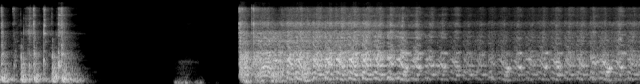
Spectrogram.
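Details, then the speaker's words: Freshly built Hemi V8 in a Plymouth Duster on first fire-up with fuel cell: a short cranking burst, a pause, then a fast even churn about four beats a second that never catches after it died; owner concludes a fuel issue and tries starting fluid. "I don't know why she shut off on me. Yeah, that's what it is. Fuel issue."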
